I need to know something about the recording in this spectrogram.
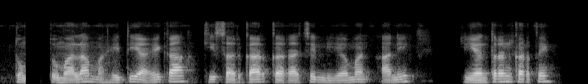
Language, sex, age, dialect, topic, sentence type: Marathi, male, 18-24, Varhadi, banking, statement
